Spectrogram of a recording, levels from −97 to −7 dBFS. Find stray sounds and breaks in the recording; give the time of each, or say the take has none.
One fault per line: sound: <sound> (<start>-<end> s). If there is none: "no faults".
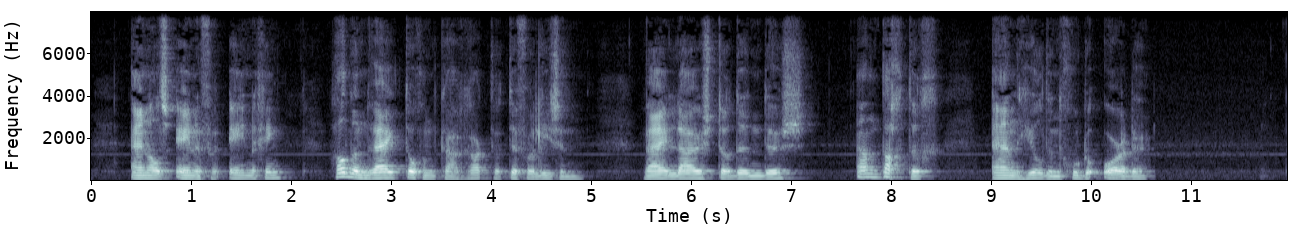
no faults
